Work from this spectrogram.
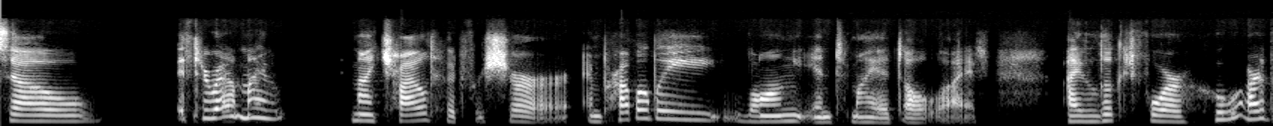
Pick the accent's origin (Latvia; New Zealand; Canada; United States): Canada; Ontario; Yeah, I grew up in Southern Ontario, Canada.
